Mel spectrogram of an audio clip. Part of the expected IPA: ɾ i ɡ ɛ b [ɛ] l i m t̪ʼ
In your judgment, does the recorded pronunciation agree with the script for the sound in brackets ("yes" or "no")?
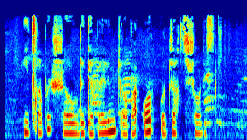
yes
